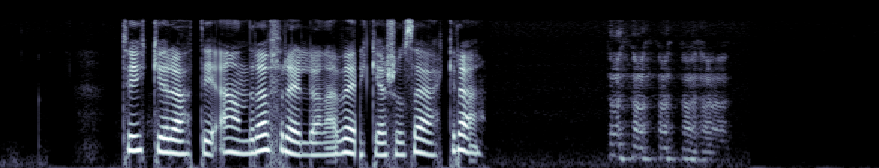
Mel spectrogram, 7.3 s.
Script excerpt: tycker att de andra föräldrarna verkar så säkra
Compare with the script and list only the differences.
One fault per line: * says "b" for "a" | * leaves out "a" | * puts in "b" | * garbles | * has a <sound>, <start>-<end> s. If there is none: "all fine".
* has a dropout, 2.9-3.0 s
* has a laugh, 5.1-6.1 s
